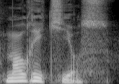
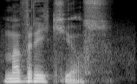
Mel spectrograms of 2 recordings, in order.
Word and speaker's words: Maurikios: Der eine hieß Germanos, der allerdings auf die Kaiserwürde verzichtet zu haben scheint, und der andere hieß Mauricius oder griechisch ausgesprochen Mavrikios.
